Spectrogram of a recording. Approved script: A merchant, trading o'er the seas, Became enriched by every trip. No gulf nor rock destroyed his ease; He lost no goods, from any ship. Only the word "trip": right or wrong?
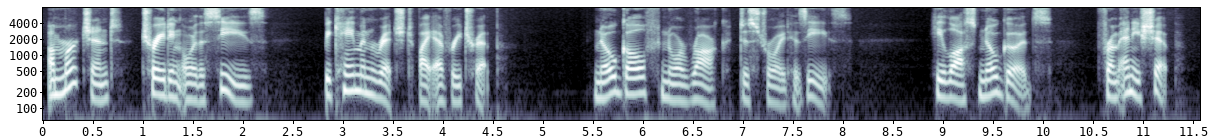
right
